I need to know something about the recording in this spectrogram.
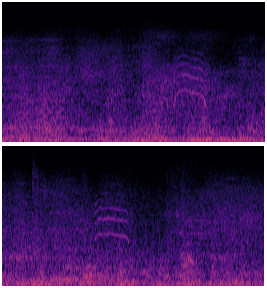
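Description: Spell effects and weapon hits clash and whoosh in a busy fantasy battle.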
